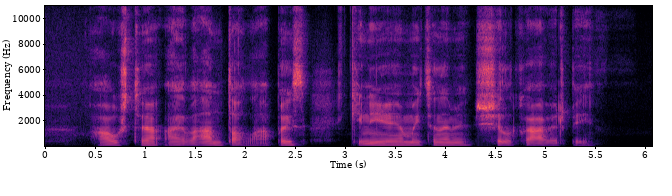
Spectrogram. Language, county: Lithuanian, Kaunas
